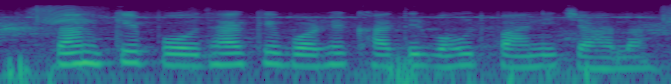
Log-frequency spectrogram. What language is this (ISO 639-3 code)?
bho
